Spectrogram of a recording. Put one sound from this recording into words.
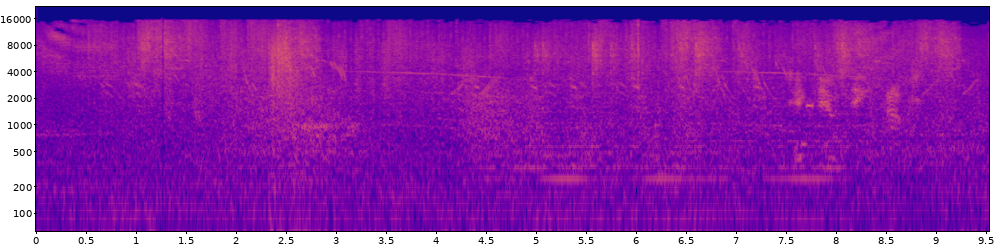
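Laser turrets fire in quick zapping bursts.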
